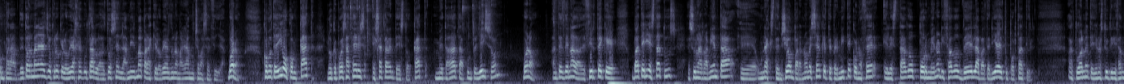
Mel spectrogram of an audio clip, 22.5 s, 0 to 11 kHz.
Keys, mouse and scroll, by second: 6.7-7.8 typing, 9.0-9.9 typing, 11.1 Return.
